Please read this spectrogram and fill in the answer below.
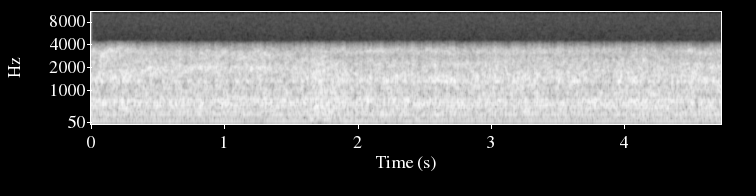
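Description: An engine or motor running steadily: an even, low hum that does not change.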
